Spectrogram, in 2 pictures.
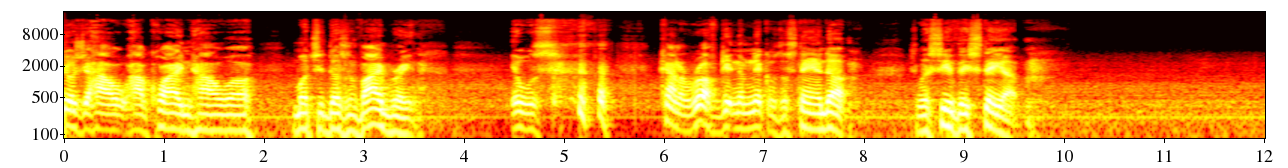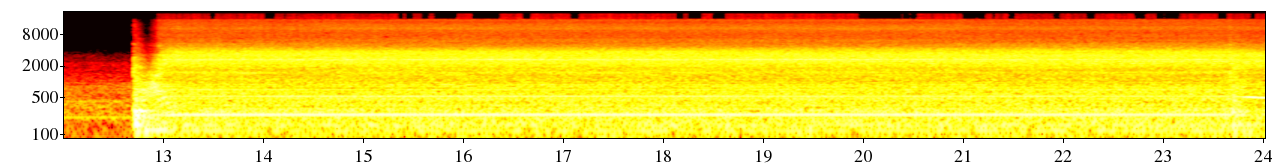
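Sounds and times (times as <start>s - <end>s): table saw motor whining: 12.7s - 24.0s.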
